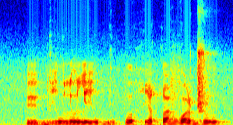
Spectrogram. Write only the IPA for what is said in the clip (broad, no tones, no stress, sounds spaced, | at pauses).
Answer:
y b i w l u l i w b u p o h i qʷ ɛ v ɔ ɖ͡ʐ u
